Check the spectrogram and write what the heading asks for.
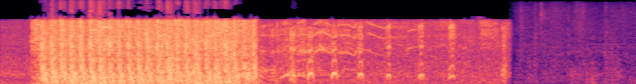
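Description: A loud, rapid string of bangs like machine-gun fire for about two seconds, then a few seconds of scattered single sharp bangs, cutting off suddenly about five seconds in.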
